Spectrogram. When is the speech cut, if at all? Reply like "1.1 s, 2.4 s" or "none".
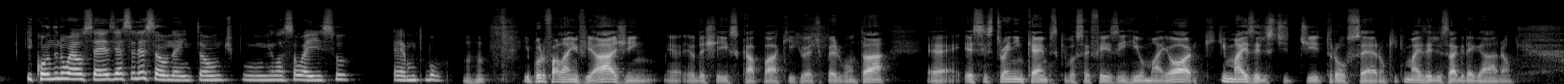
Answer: none

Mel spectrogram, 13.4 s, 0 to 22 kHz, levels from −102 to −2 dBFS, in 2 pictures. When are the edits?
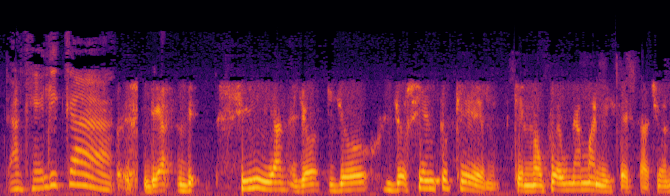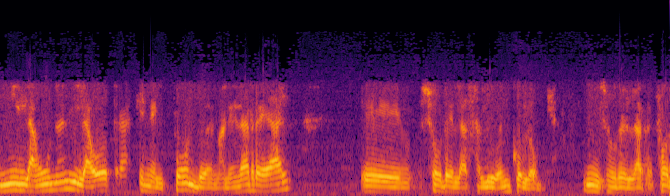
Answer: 1.4 s

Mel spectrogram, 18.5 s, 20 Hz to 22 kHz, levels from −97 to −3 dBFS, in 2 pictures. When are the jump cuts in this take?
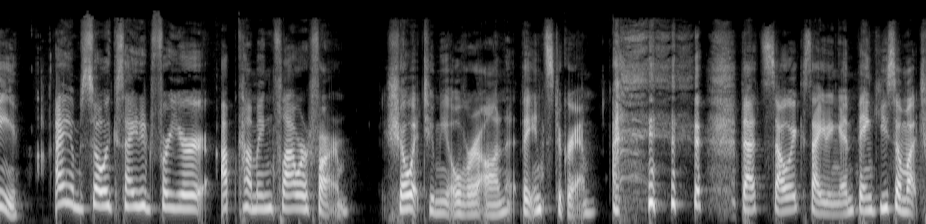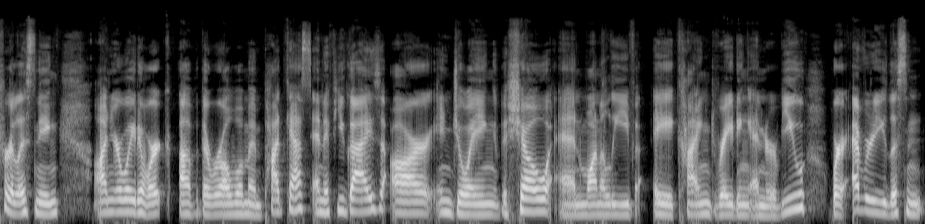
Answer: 3.8 s, 12.4 s

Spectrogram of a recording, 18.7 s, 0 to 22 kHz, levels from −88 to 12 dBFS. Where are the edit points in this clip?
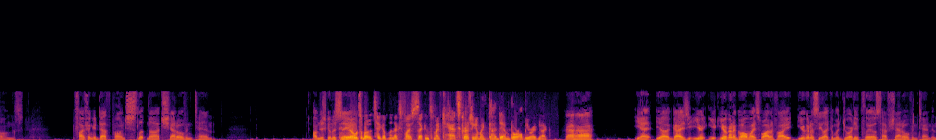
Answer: none

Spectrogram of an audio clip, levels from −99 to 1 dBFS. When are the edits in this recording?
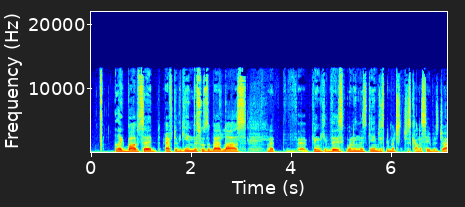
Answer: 3.5 s, 5.9 s

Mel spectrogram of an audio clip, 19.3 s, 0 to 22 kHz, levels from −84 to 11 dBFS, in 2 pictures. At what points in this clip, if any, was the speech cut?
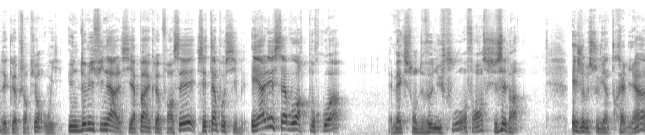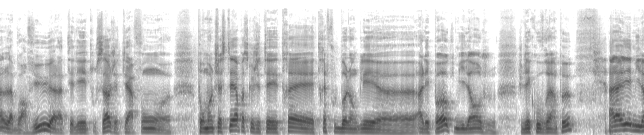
2.9 s, 8.5 s

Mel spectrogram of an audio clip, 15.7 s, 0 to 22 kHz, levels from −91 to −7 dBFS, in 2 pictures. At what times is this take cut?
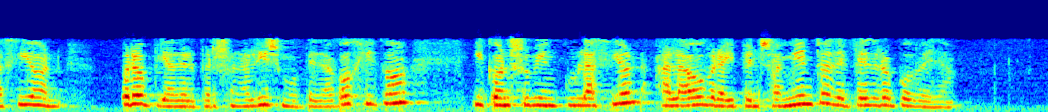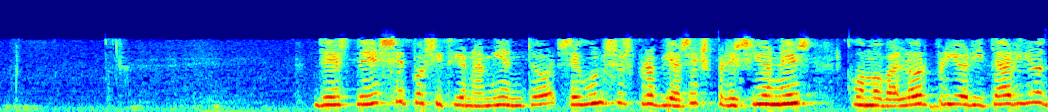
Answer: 10.1 s, 12.0 s, 14.1 s

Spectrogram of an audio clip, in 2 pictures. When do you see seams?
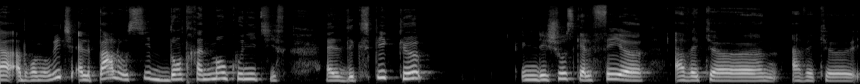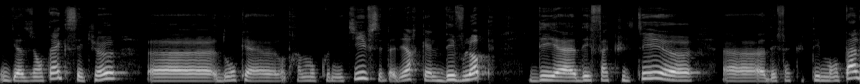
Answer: none

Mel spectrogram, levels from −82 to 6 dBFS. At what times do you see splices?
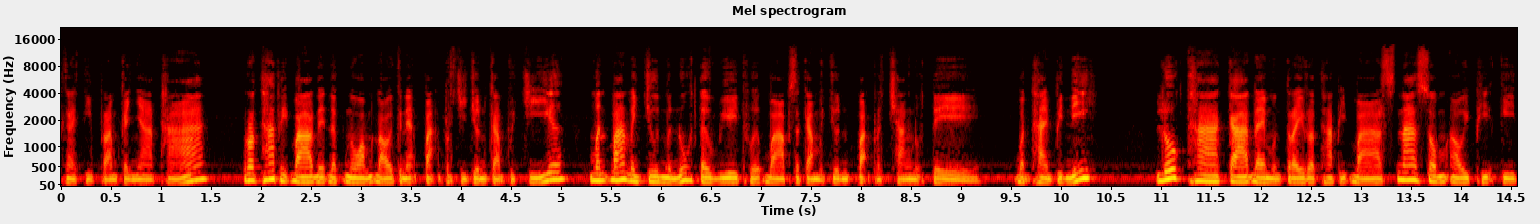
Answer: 9.5 s

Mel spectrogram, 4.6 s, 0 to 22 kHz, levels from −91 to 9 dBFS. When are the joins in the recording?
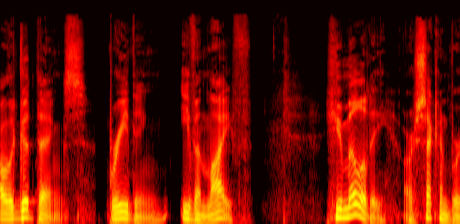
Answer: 0.9 s, 3.1 s

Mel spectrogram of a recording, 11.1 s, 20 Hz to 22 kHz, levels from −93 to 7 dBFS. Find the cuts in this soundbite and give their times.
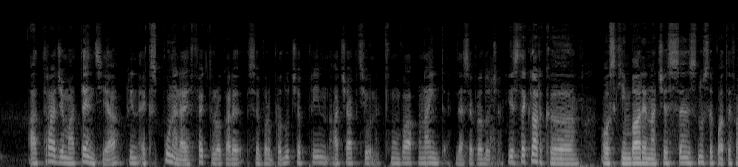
none

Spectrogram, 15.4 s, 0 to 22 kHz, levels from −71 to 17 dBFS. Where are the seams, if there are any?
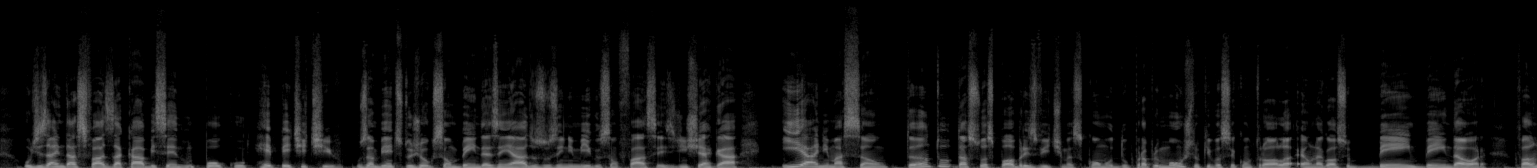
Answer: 3.4 s

